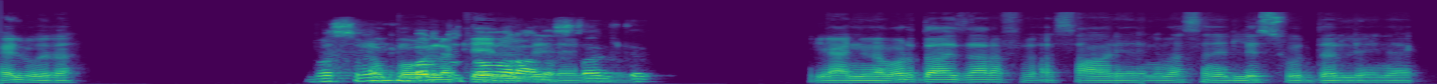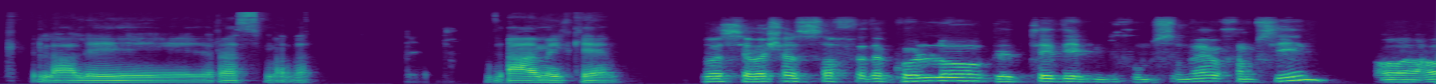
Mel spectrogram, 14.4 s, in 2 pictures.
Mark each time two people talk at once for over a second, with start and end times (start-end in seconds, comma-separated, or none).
1.8-3.2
